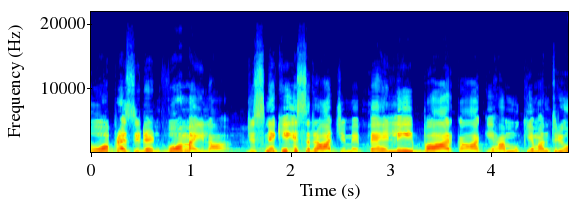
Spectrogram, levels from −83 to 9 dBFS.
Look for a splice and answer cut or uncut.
uncut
